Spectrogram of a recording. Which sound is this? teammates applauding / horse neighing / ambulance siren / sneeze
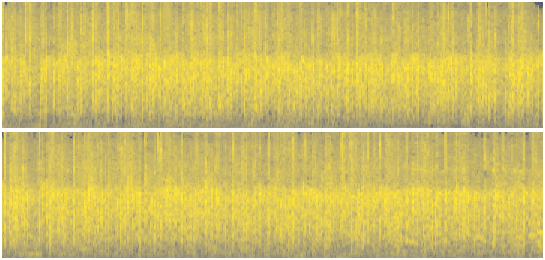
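teammates applauding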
